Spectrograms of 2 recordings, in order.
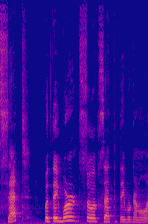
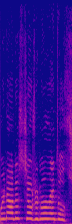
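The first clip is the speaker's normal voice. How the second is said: mock kid voice; 12 semitones higher than usual. Kid voice for rented child.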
